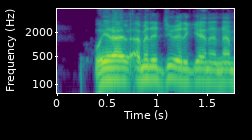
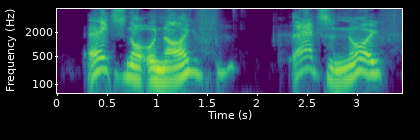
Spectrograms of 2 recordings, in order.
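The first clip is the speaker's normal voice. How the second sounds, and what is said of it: Exaggerated put-on Australian accent. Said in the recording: “I'm going to give it my most Australian.”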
